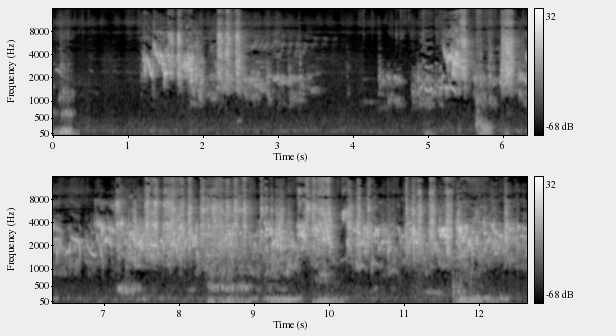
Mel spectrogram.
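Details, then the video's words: Colorful budgerigars call after a short near-silence. Bursts of squawky chirping build into continuous, overlapping warbled chatter, with soft low knocks in places. "Joyful Parakeets🐦🦜: Daily Chirping, Songs, and Fun!"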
